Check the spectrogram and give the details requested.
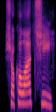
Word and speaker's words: chocolate: The word chocolate in Portugal, you say to I eat the e in the end just like I would eat the chocolate, right? But if you doing the pronunciation in Brazil, it would be chocoli.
